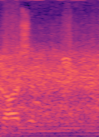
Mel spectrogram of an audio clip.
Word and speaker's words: Dorsett: Tony Dorsett, of course, wants to be pronounced Dorsett.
